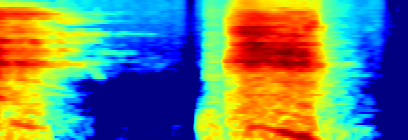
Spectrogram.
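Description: A person sighing: two short breathy exhales, one right at the start and a second, with a slight falling hum, about a second in.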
